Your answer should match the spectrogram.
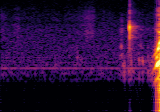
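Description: Near silence broken by one short, sharp click about a second and a half in, then a man's voice starting right at the end.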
